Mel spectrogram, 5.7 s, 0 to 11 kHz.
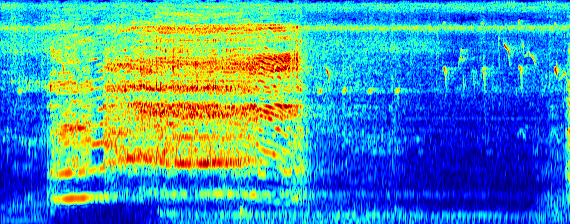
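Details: African elephants, a 38-year-old mother named Jamila with her year-old daughter, reunited with her juvenile son and calling loudly in excitement as they run together and flap their ears: one harmonic, wavering roar lasting about two and a half seconds, then quieter surroundings with faint bird chirps.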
